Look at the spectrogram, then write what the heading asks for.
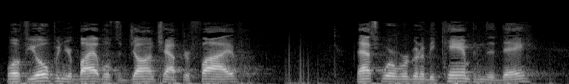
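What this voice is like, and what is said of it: Slightly hoarse voice. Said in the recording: “my voice is a little hoarse ... you have to yell just to communicate anything”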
